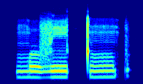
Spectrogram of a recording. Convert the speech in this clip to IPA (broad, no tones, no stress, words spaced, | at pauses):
ŋ͡movetːũːp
